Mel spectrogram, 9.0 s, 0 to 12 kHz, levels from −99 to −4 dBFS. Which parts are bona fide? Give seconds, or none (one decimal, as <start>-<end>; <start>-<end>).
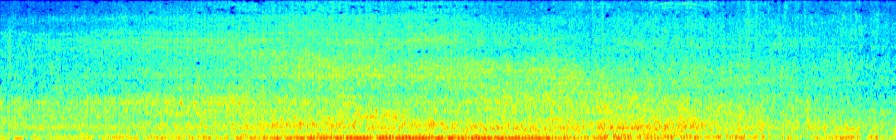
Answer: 0.0-2.2; 3.7-4.3; 5.0-9.0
